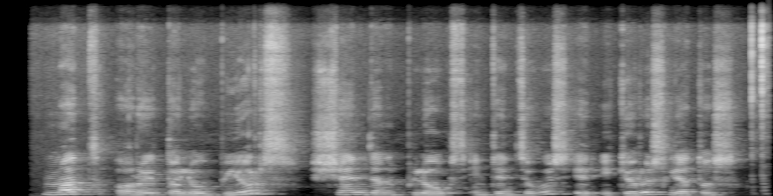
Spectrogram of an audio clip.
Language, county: Lithuanian, Vilnius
